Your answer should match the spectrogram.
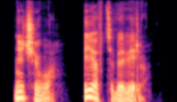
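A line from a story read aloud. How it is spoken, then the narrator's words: Calm. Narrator (Russian): спокойно проговорил Хантер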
